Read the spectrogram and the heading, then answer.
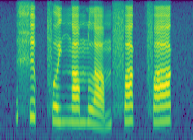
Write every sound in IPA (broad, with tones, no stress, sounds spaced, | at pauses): x e˦˥ p̚ f ə˧ j ŋ a˧ m l a˨˩˦ m f a˦˥ k̚ f a˦˥ k̚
